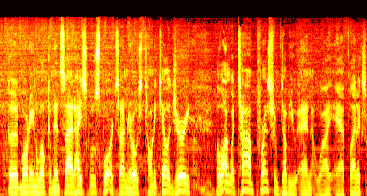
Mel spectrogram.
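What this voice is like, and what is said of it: Sick, congested-sounding voice. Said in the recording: “Please excuse my voice. I am still fighting this cold.”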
